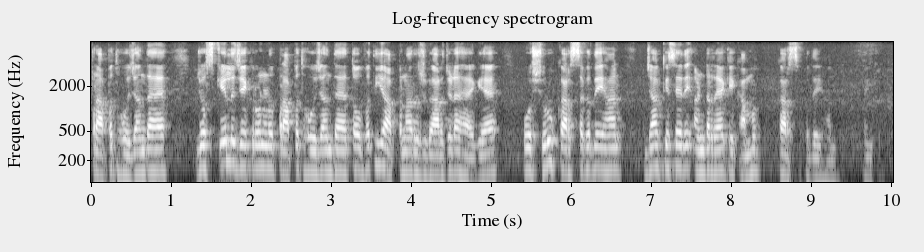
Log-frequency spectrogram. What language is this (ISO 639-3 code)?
pan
